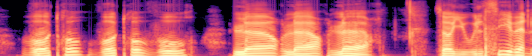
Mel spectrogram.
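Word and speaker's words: leurs: notre, nos, votre, vos, leur. So you will see even leur there. It's written, the plural form is with an S, but you see you don't pronounce the S.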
